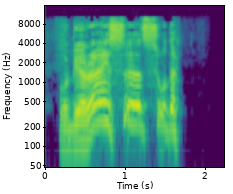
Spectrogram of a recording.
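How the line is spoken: Menacing exclamation. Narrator (Russian): грозно воскликнул Хопкинс

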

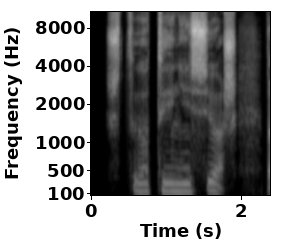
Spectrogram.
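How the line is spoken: Grumbled. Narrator (Russian): пробурчал Роланд

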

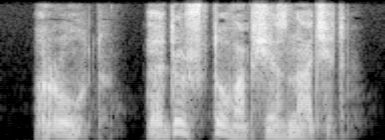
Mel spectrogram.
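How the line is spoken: Strained growl, dog. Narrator (Russian): Пес зарычал с надрывом

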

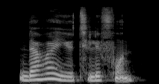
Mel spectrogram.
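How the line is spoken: Tired. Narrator (Russian): устало сказал Игорь

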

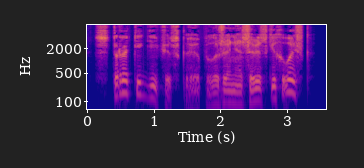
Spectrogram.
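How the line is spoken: Quiet. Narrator (Russian): сказал тихо Сталин

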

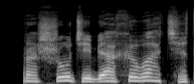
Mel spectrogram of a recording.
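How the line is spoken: Pleading. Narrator (Russian): взмолилась

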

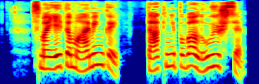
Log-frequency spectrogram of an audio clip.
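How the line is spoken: Proud shout. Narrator (Russian): гордо крикнул

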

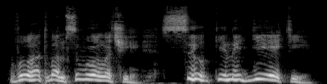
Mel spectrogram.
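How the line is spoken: Yelling. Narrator (Russian): орал он

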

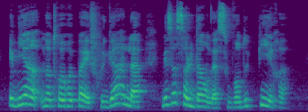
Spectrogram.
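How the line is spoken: Laughing captain. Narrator (French): Et le capitaine dit en riant

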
